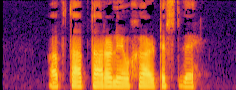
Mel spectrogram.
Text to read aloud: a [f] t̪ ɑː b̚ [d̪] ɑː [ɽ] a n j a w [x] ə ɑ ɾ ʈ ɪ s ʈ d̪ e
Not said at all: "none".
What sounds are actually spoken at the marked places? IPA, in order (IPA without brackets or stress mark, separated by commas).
f, t̪, ɾ, x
